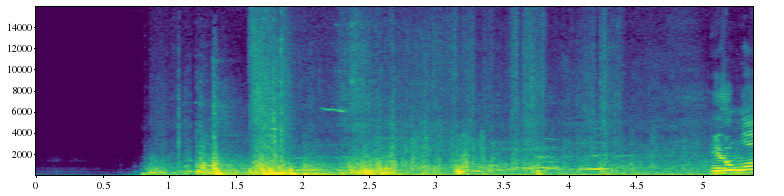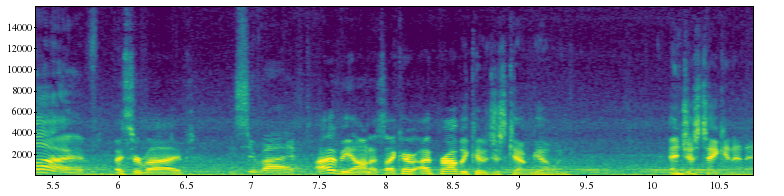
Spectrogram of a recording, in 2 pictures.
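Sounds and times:
door opening with scraping rumbling noise: 0.8 - 4.7
speech: 5.1 - 9.5, 10.1 - 10.7.

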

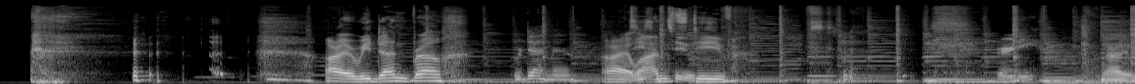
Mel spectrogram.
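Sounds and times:
laughter: 0.3 - 3.0, 8.1 - 8.7
speech: 1.3 - 1.8, 2.7 - 8.7, 10.0 - 11.3
person yawning loudly: 2.1 - 3.3.

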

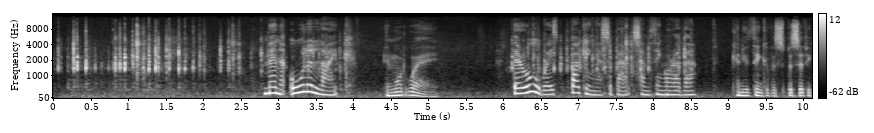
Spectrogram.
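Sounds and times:
rapid typing on a computer keyboard: 0.0 - 3.0, 6.1 - 8.6
speech: 2.8 - 5.2, 6.1 - 10.1.

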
